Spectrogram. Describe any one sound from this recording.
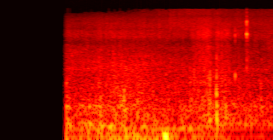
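A fishing reel clicks and whirs as its line is wound in.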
